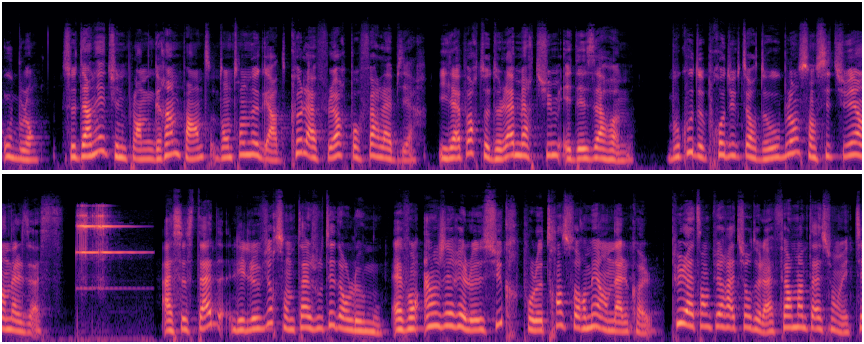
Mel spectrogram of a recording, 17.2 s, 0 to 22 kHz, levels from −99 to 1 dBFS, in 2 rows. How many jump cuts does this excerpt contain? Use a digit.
2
